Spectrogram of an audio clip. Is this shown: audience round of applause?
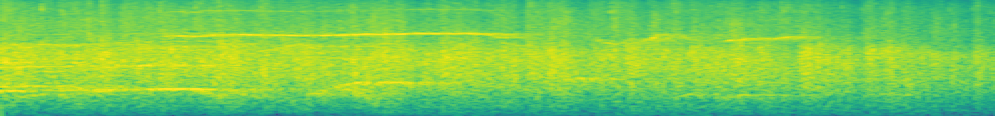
yes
